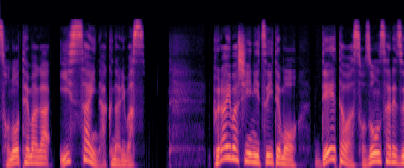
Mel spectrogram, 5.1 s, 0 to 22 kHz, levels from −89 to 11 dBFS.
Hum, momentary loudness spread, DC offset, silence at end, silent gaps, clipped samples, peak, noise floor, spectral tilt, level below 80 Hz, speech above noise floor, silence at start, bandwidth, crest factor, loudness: none; 6 LU; under 0.1%; 0 s; 1.98-2.08 s; under 0.1%; -6 dBFS; -51 dBFS; -5 dB/octave; -58 dBFS; 31 dB; 0 s; 13.5 kHz; 14 dB; -20 LUFS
